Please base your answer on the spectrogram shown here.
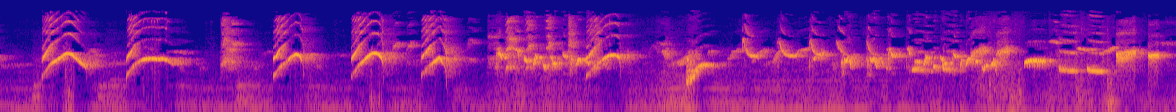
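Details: Asian pied starling singing harsh 'tembakan kasar' phrases for training other songbirds: evenly spaced piercing upswept whistles give way to a dense, rapid medley of chattering, scratchy and squeaky notes.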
